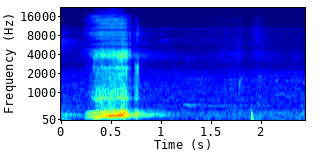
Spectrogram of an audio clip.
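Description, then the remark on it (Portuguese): A voice imitates hawking and spitting on the ground: one short, raspy throat-clearing burst, followed by a faint wet click a moment later, with quiet between. “Jesus cospe no chão, e ele faz um lodo, faz uma lama.”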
